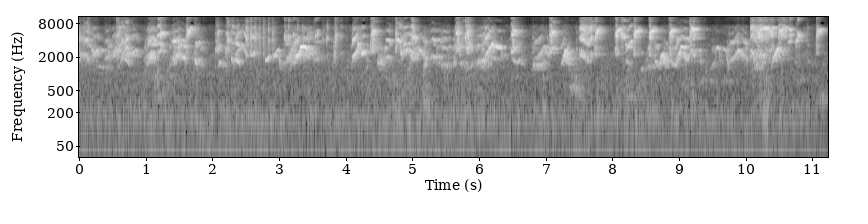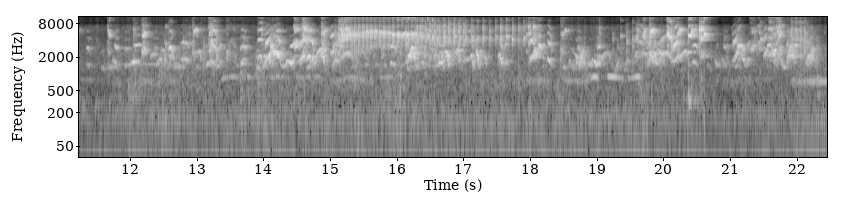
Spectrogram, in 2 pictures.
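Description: Many small caged birds chirping and calling together in an aviary, a busy, overlapping high-pitched chatter that never lets up.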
